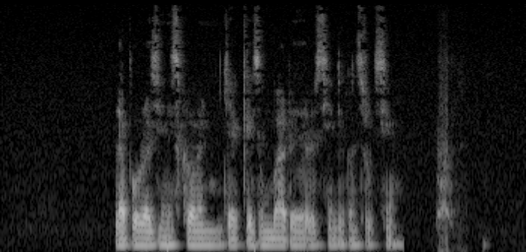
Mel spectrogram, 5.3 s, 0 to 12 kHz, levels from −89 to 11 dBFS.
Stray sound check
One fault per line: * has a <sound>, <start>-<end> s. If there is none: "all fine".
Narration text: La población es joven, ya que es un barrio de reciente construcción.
* has a bark, 4.3-4.7 s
